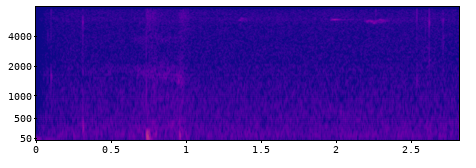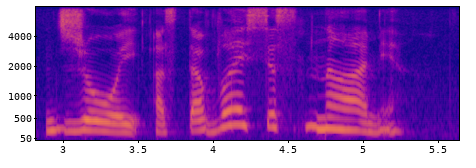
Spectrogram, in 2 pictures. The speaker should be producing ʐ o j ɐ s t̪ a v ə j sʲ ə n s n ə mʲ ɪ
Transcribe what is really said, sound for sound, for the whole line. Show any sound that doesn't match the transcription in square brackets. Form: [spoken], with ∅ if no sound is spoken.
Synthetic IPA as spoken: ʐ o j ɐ s t̪ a v [a] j sʲ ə [∅] s n [a] mʲ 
